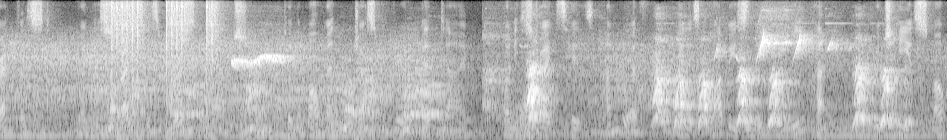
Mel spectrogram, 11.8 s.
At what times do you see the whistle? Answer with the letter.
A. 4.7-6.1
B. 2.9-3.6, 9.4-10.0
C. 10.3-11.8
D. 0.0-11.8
B.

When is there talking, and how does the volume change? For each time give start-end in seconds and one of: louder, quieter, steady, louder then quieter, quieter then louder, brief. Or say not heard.
0.0-11.8 steady.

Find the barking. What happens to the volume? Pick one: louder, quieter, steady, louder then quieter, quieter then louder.
louder.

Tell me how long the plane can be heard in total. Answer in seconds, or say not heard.
12 s.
